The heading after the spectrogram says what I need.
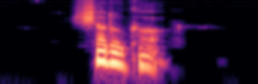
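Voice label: "shuttlecock", Australian English; pronunciations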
